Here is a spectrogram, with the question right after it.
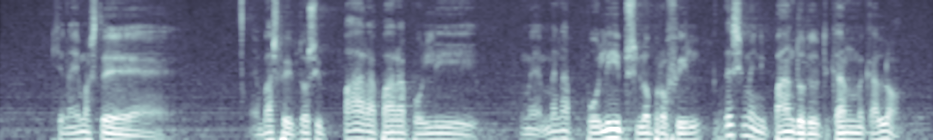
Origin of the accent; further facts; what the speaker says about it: Zakros, Crete, Greece; Σας το λέω εγώ που είμαι από τη Ζάκρο.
